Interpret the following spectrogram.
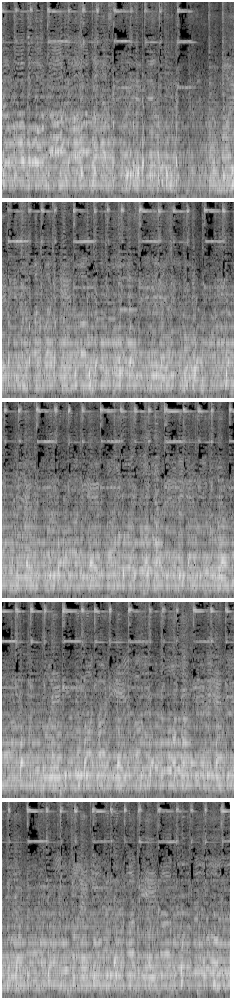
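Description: Two ukuleles strummed in a brisk, even rhythm with sharp jingly ticks on the beat, accompanying voices singing a Bengali folk song.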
